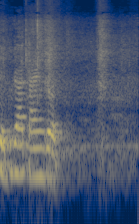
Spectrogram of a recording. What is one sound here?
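Paper rustles as a hand shuffles through sheets.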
